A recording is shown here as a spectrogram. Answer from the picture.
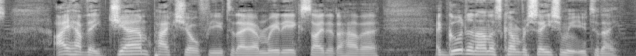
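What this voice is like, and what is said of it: Irish accent. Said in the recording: “This Irishman ... where you come for the accent”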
